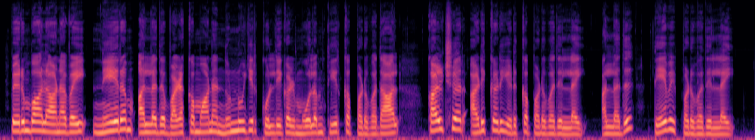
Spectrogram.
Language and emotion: Tamil, neutral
